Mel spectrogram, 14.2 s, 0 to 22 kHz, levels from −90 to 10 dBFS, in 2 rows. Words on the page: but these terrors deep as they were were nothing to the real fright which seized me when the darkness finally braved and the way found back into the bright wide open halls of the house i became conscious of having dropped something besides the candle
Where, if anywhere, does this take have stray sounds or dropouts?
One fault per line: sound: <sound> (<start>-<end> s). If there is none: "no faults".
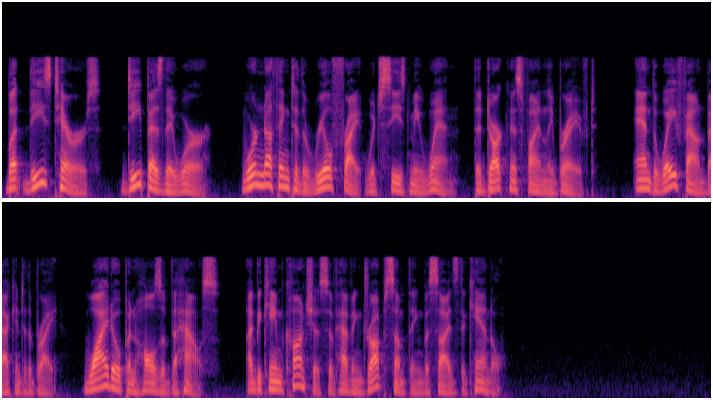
no faults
